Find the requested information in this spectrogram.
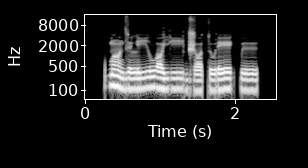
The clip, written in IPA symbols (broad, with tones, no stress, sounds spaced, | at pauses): ɓ ɔ̃˦˨ d ɨ˨ l iː˨˦ w ɔ˧ j iː˧ d͡ʒ ɔ˨ t u˨ ɾ eː˦ k͡p ɨ˧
